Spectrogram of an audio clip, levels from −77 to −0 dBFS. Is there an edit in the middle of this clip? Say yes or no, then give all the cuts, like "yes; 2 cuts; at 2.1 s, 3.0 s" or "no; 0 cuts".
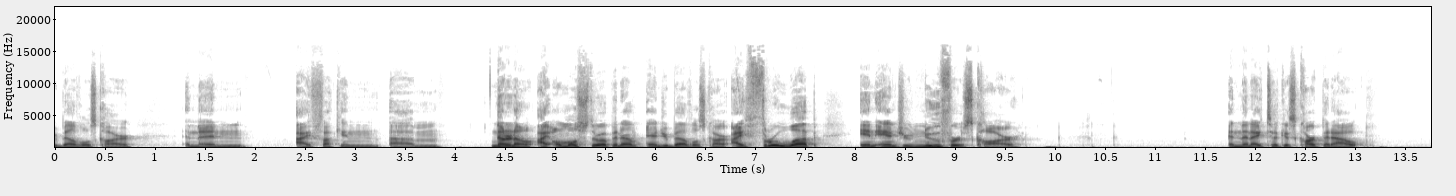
no; 0 cuts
